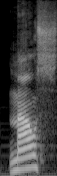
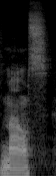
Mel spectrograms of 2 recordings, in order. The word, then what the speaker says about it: Mous: So Mous, that's how you pronounce that. It took me a while to figure that out with a lot of your guys' comments. You told me here it's Mous.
